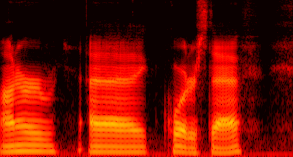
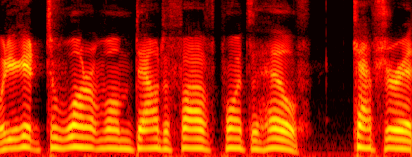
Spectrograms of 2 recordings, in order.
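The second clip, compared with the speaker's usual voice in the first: high, loud, commanding battle shout; 9 semitones higher, 8 dB louder than usual. Voicing a character in the middle of a fight: quick shout. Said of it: "he shouts out really quickly".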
